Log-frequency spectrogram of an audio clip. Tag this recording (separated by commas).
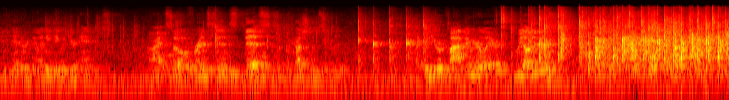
Speech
